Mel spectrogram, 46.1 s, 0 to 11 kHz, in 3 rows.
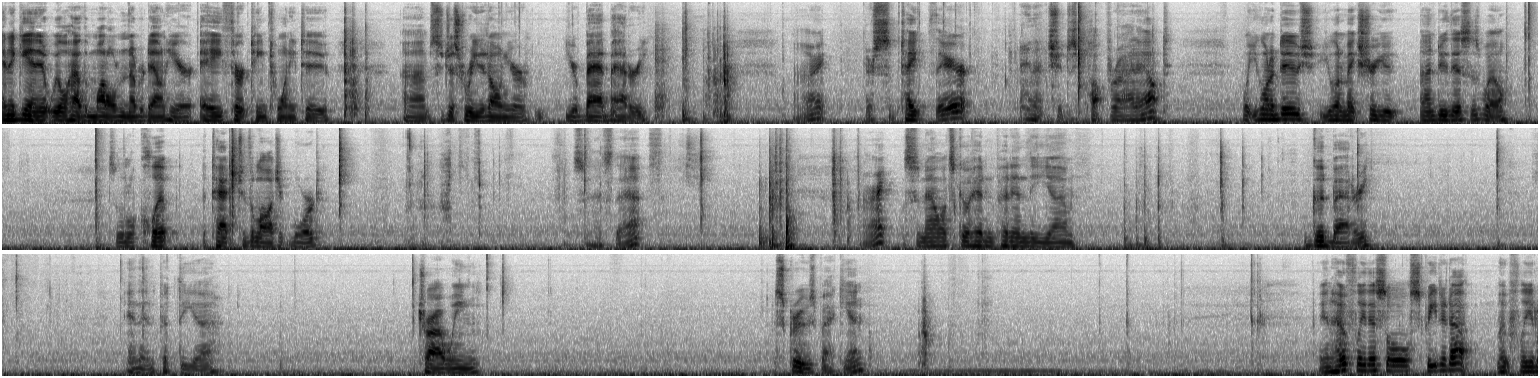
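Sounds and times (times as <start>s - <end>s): low steady hum: 0.0s - 46.0s.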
